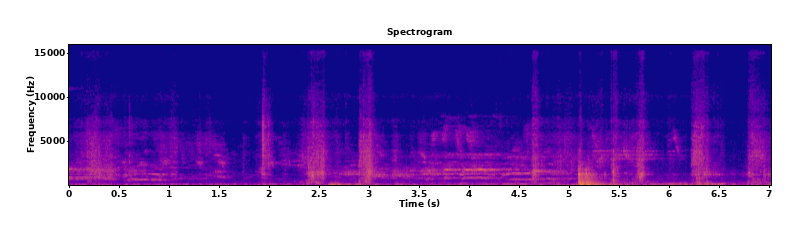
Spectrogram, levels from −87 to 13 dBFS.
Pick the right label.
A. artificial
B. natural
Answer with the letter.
B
